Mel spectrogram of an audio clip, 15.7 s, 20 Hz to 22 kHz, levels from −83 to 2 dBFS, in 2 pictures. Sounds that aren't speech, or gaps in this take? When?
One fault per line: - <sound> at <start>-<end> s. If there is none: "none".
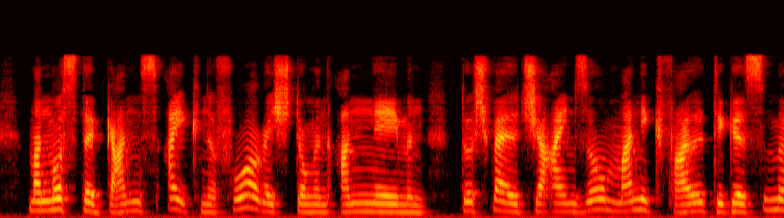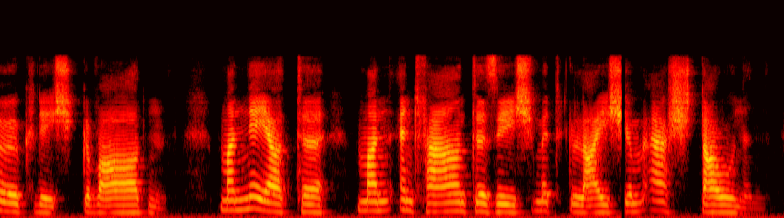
- dropout at 14.0-14.1 s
